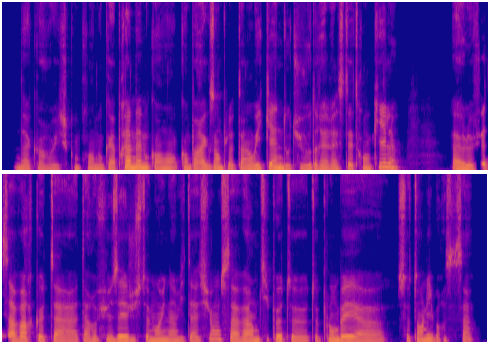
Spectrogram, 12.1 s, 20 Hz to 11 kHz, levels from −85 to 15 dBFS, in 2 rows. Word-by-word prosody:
D'accord, 210 -3 -5
oui, 195 0 -7
je 195 - -8
comprends. 200 0 -6
Donc 190 +1 -3
après, 205 +4 +4
même 225 0 +6
quand 205 -2 -2
quand 205 0 -3
par 205 0 0
exemple, 210 0 0
tu 200 - -3
as - - 0
un 190 - +1
week-end 215 +2 +4
où 200 - -2
tu 200 +2 -9
voudrais 205 +1 -1
rester 205 +1 -2
tranquille, 225 +4 0 0.7
heu, 200 -2 +4
le 190 0 +2
fait 230 +6 -2
de - - -12
savoir 225 0 +3
que 225 - 0
tu 210 0 -2
as 190 0 -1
tu - - -5
as 200 - -1
refusé 220 +3 +2
justement 210 0 -1
une 205 - +1
invitation, 205 +6 -3
ça 220 -5 0
va 205 0 +2
un 200 0 +2
petit 205 +3 -7
peu 235 +1 +3
te 205 -4 -3
te 195 +2 -8
plomber, 215 +2 +3
heu, 195 0 -2 0.2
ce 210 - -5
temps 215 +2 -1
libre, 225 -1 0
c'est 195 - -6
ça? 230 +1 -6
210 Hz, 235 wpm, -22 LUFS, 200-220 Hz, 0.7 s, même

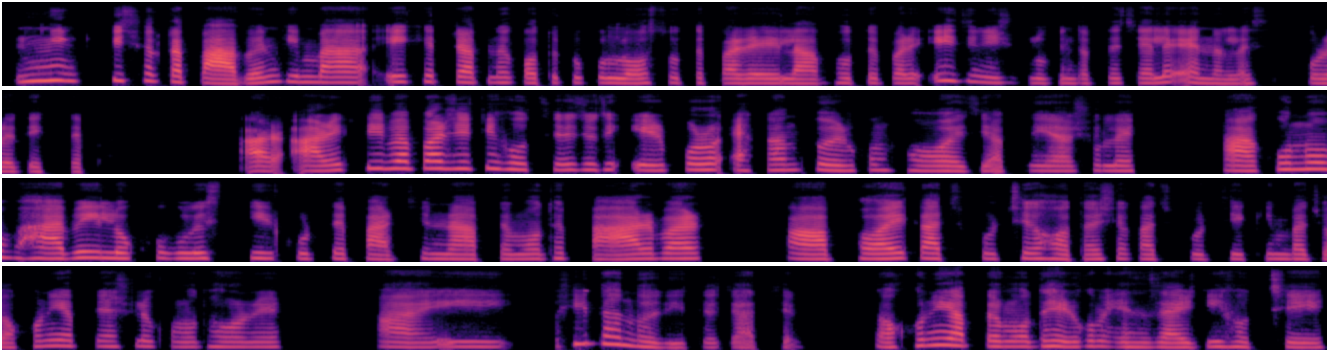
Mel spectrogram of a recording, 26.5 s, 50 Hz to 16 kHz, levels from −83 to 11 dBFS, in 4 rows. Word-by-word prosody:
unique 295 -1 +2
কিছু 305 0 +2
একটা 250 -3 +4
পাবেন 190 +3 +7
কিংবা 235 -2 +2 0.3
এক্ষেত্রে 250 -2 -1
আপনার 220 0 -6
কতটুকু 210 0 -5
লস 190 +1 0
হতে 205 0 -8
পারে, 195 0 +3 0.2
লাভ 185 -1 +3
হতে 200 0 -6
পারে, 195 -1 0
এই 305 - +5
জিনিসগুলো 210 -5 -5
কিন্তু 190 0 -8
আপনি 195 +2 -10
চাইলে 205 +3 +1
analysis 185 0 -6
করে 190 -1 -1
দেখতে 180 0 -8
পারেন। - - -49 0.7
আর - - +5 0.2
আরেকটি 235 +8 +3
ব্যাপার 310 0 +7
যেটি 300 +1 +1
হচ্ছে, 255 -1 -2
যদি 255 +1 -2 0.2
এরপরও 245 +3 +2 0.2
একান্ত 240 +2 -3
এরকম 220 +2 -4
হয় 210 -2 +1
যে, - - -5
আপনি 215 -1 -11
আসলে 215 +1 -4 0.6
আ - - +9 0.2
কোনোভাবেই 255 -3 +4
লক্ষ্যগুলি 230 0 -2
স্থির 235 -1 -4
করতে 215 0 -5
পারছেন 200 +2 -1
না, 200 - +4
আপনার 200 +1 -8
মধ্যে 205 +2 -4 0.2
বারবার 220 +3 +6 0.5
আ - - +8 0.3
ভয় 215 +1 +6
কাজ 220 -1 +5 0.2
করছে, 215 +1 -6
হতাশা 200 +1 -3
কাজ 195 -2 -3
করছে 200 0 -10
কিংবা 205 -1 -3
যখনই 230 +6 -3
আপনি 235 - -22
আসলে 225 +1 -6
কোনো 205 -1 -6
ধরনের 205 -1 -3 0.6
আ - - +1 0.3
এই 215 - -2 0.5
সিদ্ধান্ত 330 -6 0 0.2
দিতে 180 +1 -8
চাচ্ছেন, - - -8 0.4
তখনই 260 +8 0
আপনার 230 -3 -2
মধ্যে 220 +1 -1
এরকম 215 +2 -1
anxiety 195 +1 0
হচ্ছে। 195 0 -5
215 Hz, 160 wpm, -25 LUFS, 200-240 Hz, 0.7 s, আ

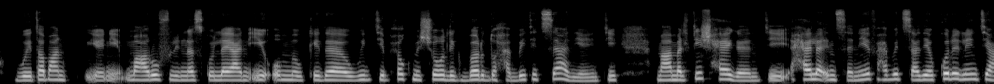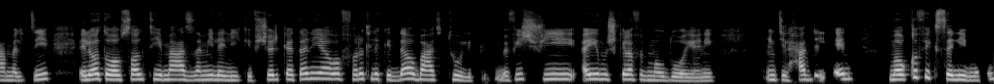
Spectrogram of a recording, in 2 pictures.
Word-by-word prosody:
وطبعًا 210 +3 +1 0.2
يعني 190 -1 -4
معروف 210 +2 +2
للناس 200 0 -1
كلّها 200 0 +2
يعني 195 -1 +2
إيه 210 - +1
أم 210 -1 -1
وكده. 200 0 +2
وأنتِ 210 +3 -3
بحُكم 230 +2 -3
شُغلِك 205 -2 +1
برضه 215 +2 +1
حبّيتِ 205 +4 -4
تساعدي. 230 -4 -1
يعني 165 +1 -4
أنتِ 200 +4 -6 0.4
ما 200 - 0
عملتيش 210 +7 0
حاجة، 220 -8 +2
أنتِ 180 +1 -8 0.3
حالة 230 0 +3
إنسانية 215 0 -1
فحبّيتِ 235 0 -3
تساعديها. 215 -1 +1
وكل 260 +4 +4
اللي 240 -1 +2
أنتِ 240 0 -2
عملتيه 200 +4 -2 0.3
اللي 220 +2 +5
هو - - +7
تواصلتِ 230 0 +3
مع 225 0 +2
زميلة 210 +1 0
ليكِ 195 -1 -2
في 175 - -11
شركة 225 +1 +1
تانية، 260 +3 +1
وفَّرت 250 0 0
لِك 245 -2 -2
الدّوا، 235 +5 +2
وبعتته 220 -3 0
لِك، 170 -1 -10
ما - - -5
فيش 245 +4 -4
فيه 240 0 0
أي 240 +2 +5
مشكلة 235 0 +1
في 220 - -12
الموضوع. 185 -4 -1
يعني 170 +2 -5 0.5
أنتِ 215 -1 -1
لحد 215 +3 -1
الآن، 245 +3 +1 0.4
مَوقِفِك 295 +9 +3
سَليم، 220 -3 +4
ما 185 - -2
ي 130 - -4
215 Hz, 175 wpm, -23 LUFS, 200-230 Hz, 0.5 s, هو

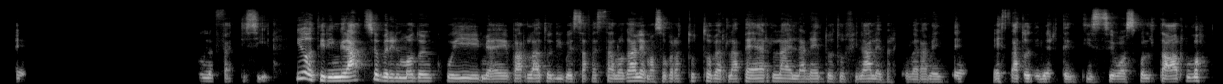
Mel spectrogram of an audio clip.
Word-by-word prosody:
Sì. - - -6 1.8
In - - -4
effetti, - - -10
sì. 335 +3 -2 0.2
Io 280 -4 +5
ti 195 - +2
ringrazio, 180 +6 +8
per 170 -5 +4
il 155 - 0
modo 155 +1 +2
in 155 -1 -1
cui 150 -1 -1
mi 140 - -1
hai 135 +1 -2
parlato 145 0 -1
di 140 -1 -5
questa 135 -1 -2
festa 140 0 -7
locale, 160 +4 +2
ma 130 - -5
soprattutto, 140 +4 -4
per 135 -2 -3
la 135 0 -2
perla 145 +1 -1
e 140 - -1
l'aneddoto 135 0 -5
finale, 135 0 -3
perché, 120 +1 -15
veramente, 125 +1 -6 0.2
è 130 - -3
stato 135 +1 -1
divertentissimo 130 -1 -3
ascoltarlo. 145 +4 0
140 Hz, 160 wpm, -24 LUFS, 130-155 Hz, 1.8 s, ringrazio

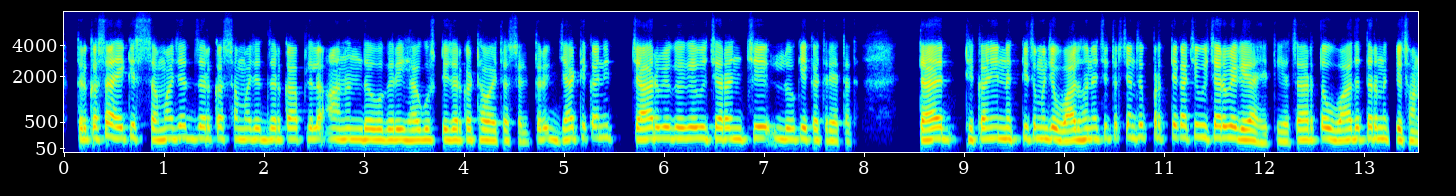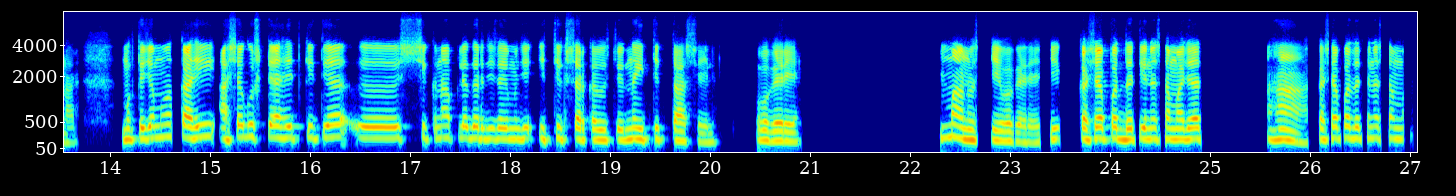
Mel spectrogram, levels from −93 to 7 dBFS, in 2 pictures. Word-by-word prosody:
तर 185 - +1
कसं 205 +3 +2
आहे 205 -3 +5
की 225 +3 -3
समाजात 195 +1 -3
जर 200 -1 -1
का 200 - 0
समाजात 190 -2 -4
जर 190 0 0
का 195 - +2
आपल्याला 190 +1 -2
आनंद 185 0 -1
वगैरे 180 0 +2
ह्या 175 0 +1
गोष्टी 180 0 -1
जर 180 - +2
का 185 - -1
ठेवायच्या 170 -1 0
असेल, 155 -2 -9
तर 185 - -1
ज्या 180 +3 +1
ठिकाणी 210 0 -4 0.2
चार 190 +2 +4
वेगवेगळ्या 200 0 +1
विचारांचे 195 +1 +1 0.2
लोक 185 +1 -2
एकत्र 180 -3 -1
येतात. 155 -1 -4 0.7
त्या 180 +3 +7 0.3
ठिकाणी 195 +2 +1
नक्कीच, 195 +1 -2
म्हणजे 195 0 +2
वाद 170 +2 +4
होण्याचे 195 +2 -1
तर - - -4
चान्स 225 -1 -2
आहे, 225 - -4
प्रत्येकाचे 220 0 -1
विचार 215 -1 +2
वेगळे 200 -4 +5
आहेत. 135 -2 -2
याचा 155 +3 -2
अर्थ 180 +2 -2
वाद 185 +1 +2
तर 205 - +2
नक्कीच 180 -2 0
होणार. 140 -5 -5 0.5
मग 180 0 0
त्याच्यामुळं 210 +3 +1
काही 215 +3 +6
अशा 185 +5 +1
गोष्टी 230 0 -2
आहेत 205 -1 +2
की 215 - -4
त्या 215 +1 +3 0.6
अ, - - 0
शिकणं 205 0 -6
आपल्या 210 0 -3
गरजेचं 190 -2 -1
आहे. 190 - +2
म्हणजे 190 +1 -2
एथिक 190 0 -4
सारखं 180 -2 +1
विषय 175 +1 -1
नैतिकता 190 -2 0
असेल 150 -3 -6 0.4
वगैरे 160 -2 +2 1.5
माणुसकी 185 -6 +2
वगैरे 150 -4 -2
की 190 - 0 0.2
कशा 195 +1 +7
पद्धतीनं 190 0 +3
समाजात 190 +1 +3 0.7
हां, 170 -7 +2
कशा 185 +2 +1
पद्धतीने 205 0 -2
सम 195 -1 -6
190 Hz, 170 wpm, -26 LUFS, 180-200 Hz, 1.5 s, त्या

